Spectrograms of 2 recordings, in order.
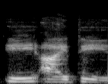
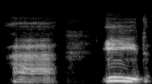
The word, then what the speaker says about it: Eid: I'm not sure how to pronounce it. It's spelled E-I-D. So Eid, I'll pronounce it as Eid.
